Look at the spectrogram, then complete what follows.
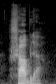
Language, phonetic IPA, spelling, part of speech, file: Belarusian, [ˈʂablʲa], шабля, noun, Be-шабля.ogg
- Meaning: sabre, cutlass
